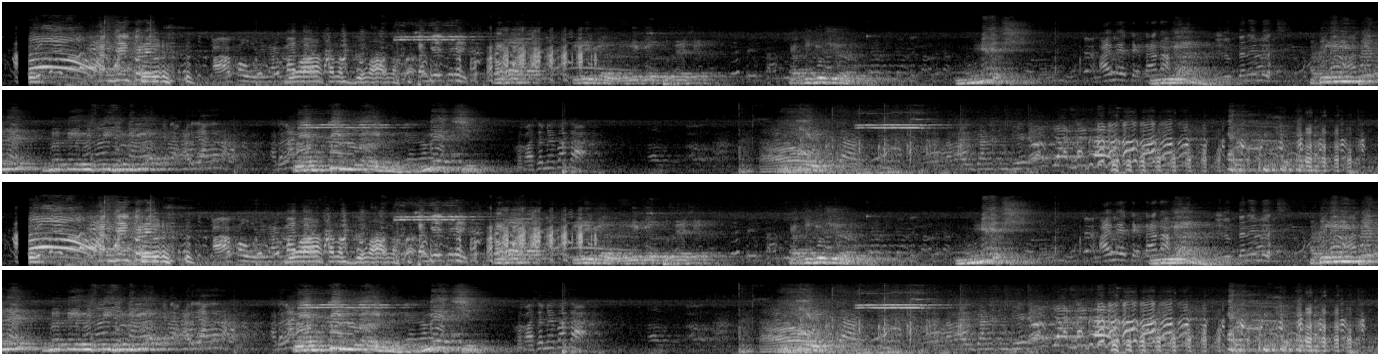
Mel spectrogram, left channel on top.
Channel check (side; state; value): left; quieter; 3.6 dB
